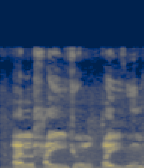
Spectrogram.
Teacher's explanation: ہاں کی ساؤنڈ حلق سے حروف حلقی میں آتا ہے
